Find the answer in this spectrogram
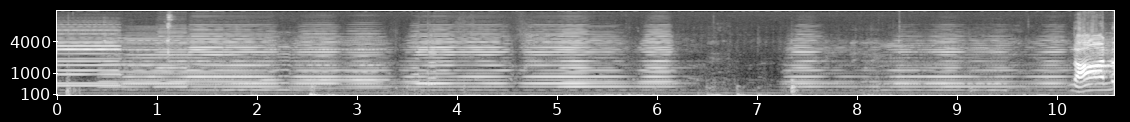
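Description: Harmonium playing a melody in long held notes, with a few low drum strokes.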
